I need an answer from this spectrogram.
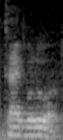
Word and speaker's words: Tagovailoa: It's hold on, let me Tagovailoa.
